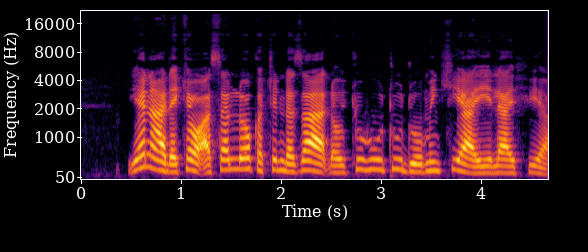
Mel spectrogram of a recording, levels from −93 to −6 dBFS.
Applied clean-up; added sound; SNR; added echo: none; none; none; none.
